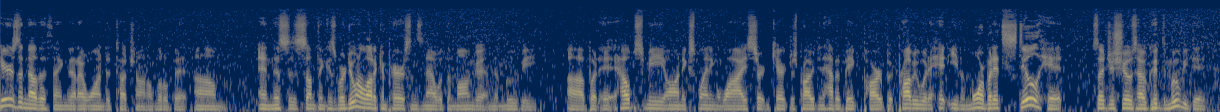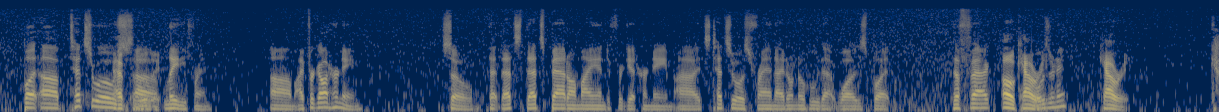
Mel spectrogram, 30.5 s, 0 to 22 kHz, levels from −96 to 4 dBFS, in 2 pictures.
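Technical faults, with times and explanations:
Throughout, overdone noise removal: the gaps between phrases fall to near silence scattered with small twinkling specks. Noise reduction set too strong has cut each frequency band sharply down or off whenever its level came close to the estimated noise, taking the quieter parts of the voice along with the noise. Unlike a noise gate, which shuts everything at once, this works band by band, leaving isolated tonal blips behind.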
